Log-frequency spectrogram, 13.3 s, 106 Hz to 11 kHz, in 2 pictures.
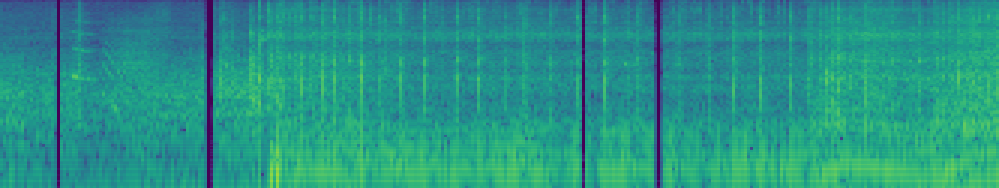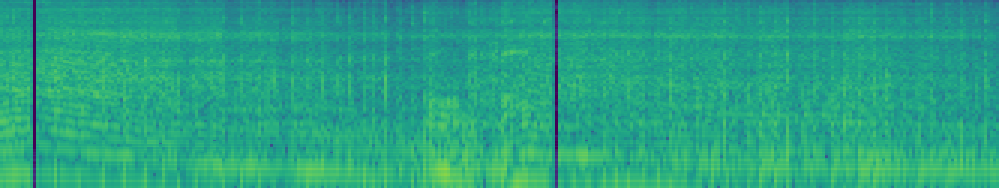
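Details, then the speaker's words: Ryobi 31cc two-stroke mini cultivator before carb adjustment: it revs high and thin, then bogs and surges each time it is throttled up and tends to die. Lean running suspected. "That's what it does. Now I think the problem is that it's running a bit lean. You can kind of tell by the sound of it."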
